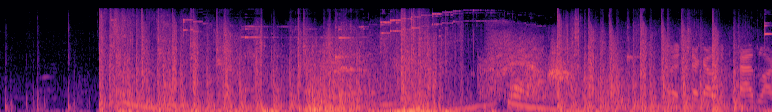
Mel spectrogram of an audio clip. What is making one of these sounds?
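A rifle fires rapid bursts of loud, echoing shots.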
